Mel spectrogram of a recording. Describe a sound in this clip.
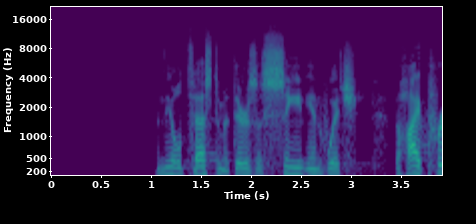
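An elderly man speaks calmly into a microphone in a large room.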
